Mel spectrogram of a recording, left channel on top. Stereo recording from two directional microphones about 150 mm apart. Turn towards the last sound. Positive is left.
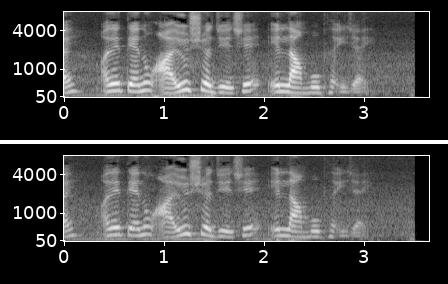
turn(degrees=45)  # may be behind; listen again after turning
